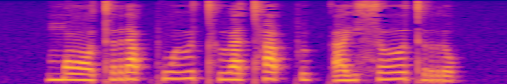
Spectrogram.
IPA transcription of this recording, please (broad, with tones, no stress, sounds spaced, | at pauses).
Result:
m ɔː˨˩ t r a˥˩ p̚ k w ɯː˥˩ tʰ ɯ˦˥ a̯ tʰ a˥˩ p̚ ʔ ɯ˨˩ k̚ ʔ a˦˥ j s ɤː˥˩ t r o˨˩ k̚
